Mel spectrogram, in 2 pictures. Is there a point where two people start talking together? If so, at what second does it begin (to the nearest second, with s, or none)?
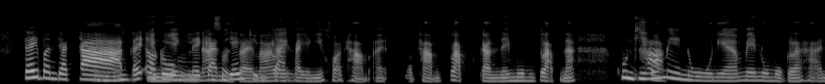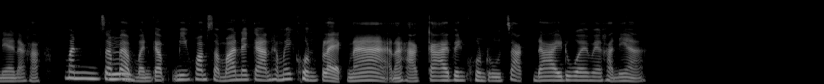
1 s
